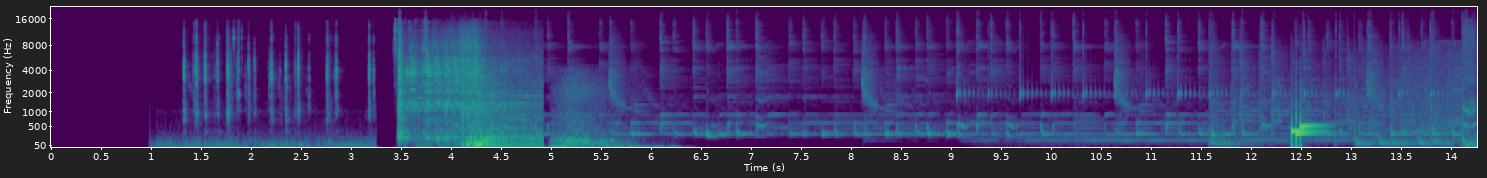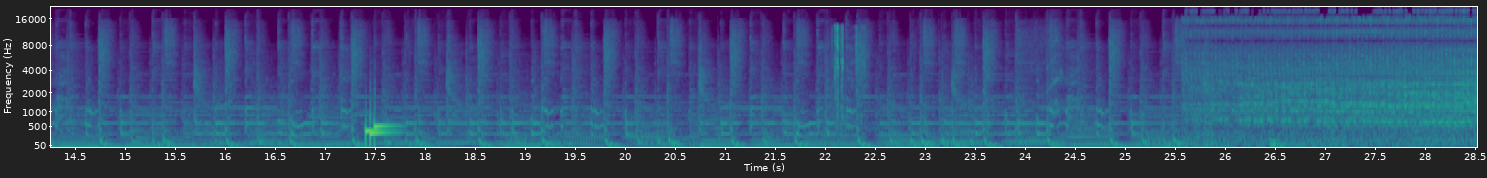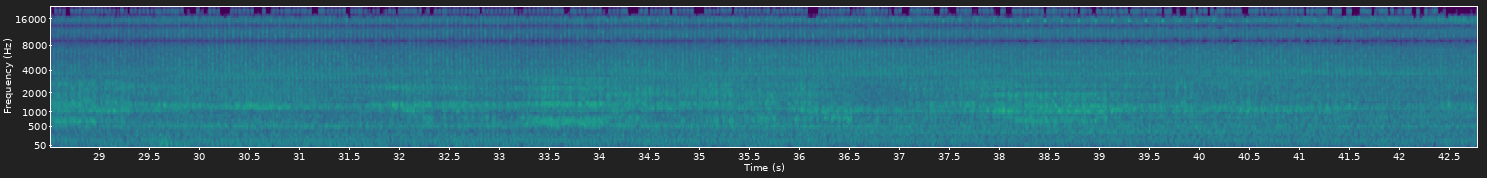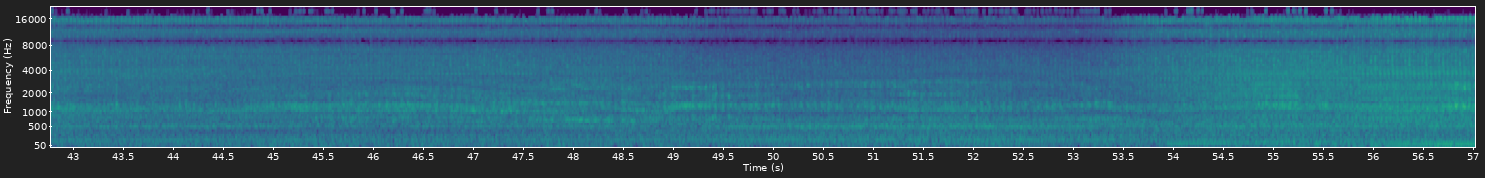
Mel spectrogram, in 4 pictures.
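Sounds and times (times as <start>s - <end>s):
car engine idling: 1.0s - 5.0s, 14.1s - 57.0s
rattling whirring pulley: 14.1s - 57.0s.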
